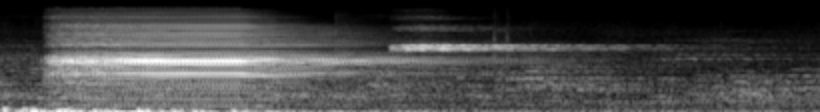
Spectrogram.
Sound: loud buzzer blaring; whistle blowing

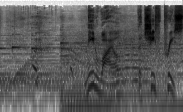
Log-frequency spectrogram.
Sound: Peter sobs

